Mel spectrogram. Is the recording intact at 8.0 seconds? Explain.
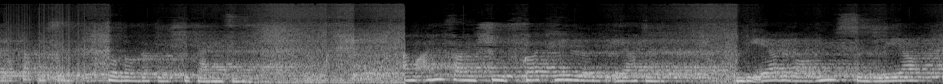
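No. At 8.0 seconds, as across the whole clip, the gain swings by roughly 25 dB, pulling loud and soft parts closer in level: gain pumping, likely from excessive gain with a fast limiter clamping each loud sound.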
